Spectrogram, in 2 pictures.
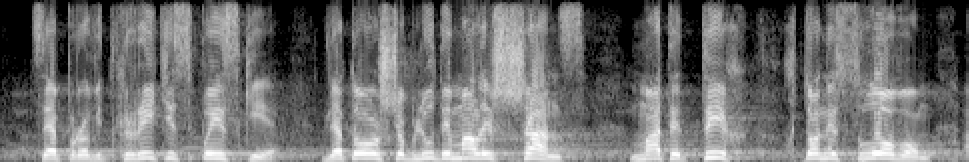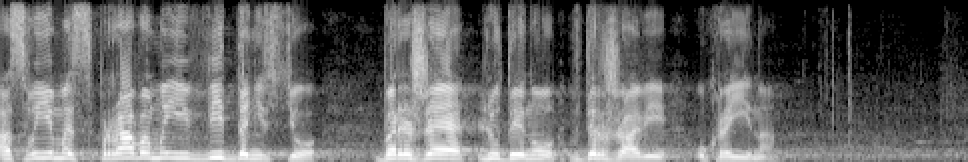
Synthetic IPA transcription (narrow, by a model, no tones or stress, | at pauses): t̪sɛpɾɔʋʲid̪kɾɪtʲispɪskɪ | d̪lʲɐt̪ɔɦɔʃt͡ʃɔblʲud̪ɪmɑlˠɪʃɑns | mɑt̪ɪt̪ɪx | xt̪ɔnɛslˠɔʋɔmɐsʋɔjimɪspɾɑʋɐmɪiʋʲid̪ːɐnʲisʲtʲʊ | beɾeʒɛlʲʊd̪ɪnʊwd̪erʒɑʋʲiukɾɐjinɐ̰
